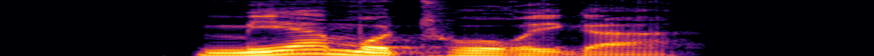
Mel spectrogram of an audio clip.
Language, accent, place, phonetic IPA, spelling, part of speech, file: German, Germany, Berlin, [ˈmeːɐ̯moˌtoːʁɪɡɐ], mehrmotoriger, adjective, De-mehrmotoriger.ogg
- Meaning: inflection of mehrmotorig: 1. strong/mixed nominative masculine singular 2. strong genitive/dative feminine singular 3. strong genitive plural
